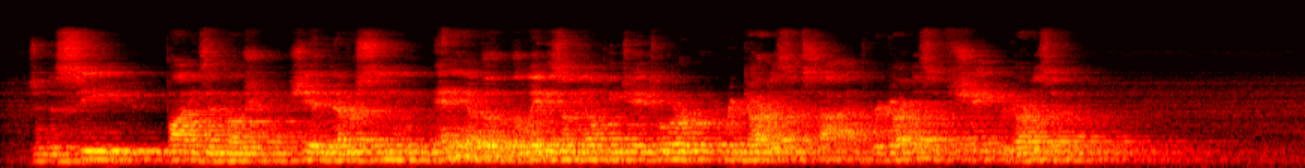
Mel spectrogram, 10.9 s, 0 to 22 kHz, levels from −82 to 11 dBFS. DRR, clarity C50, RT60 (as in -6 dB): -7.5 dB, -1.5 dB, 2.3 s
